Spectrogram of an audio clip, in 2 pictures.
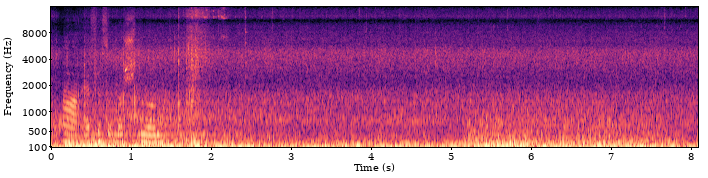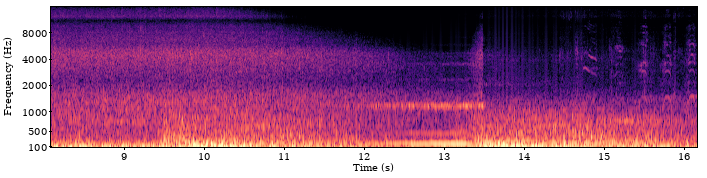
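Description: Thunder rumbles and rain pours throughout a stormy scene in a video game, a steady wash of downpour with deep rolling booms, interrupted by a few sharp cracks and tonal effects near the end.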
